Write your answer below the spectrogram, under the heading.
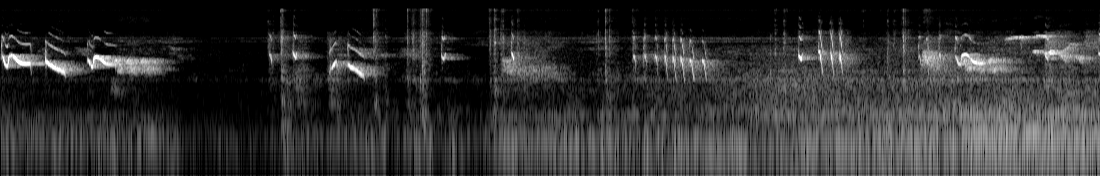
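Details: Horsfield's babbler (pelanduk semak) masteran recording for training contest songbirds: loud downslurred whistles, rapid clicking bursts, a short pause near two seconds, then scattered notes over a low rumbling background hum.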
